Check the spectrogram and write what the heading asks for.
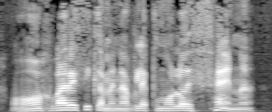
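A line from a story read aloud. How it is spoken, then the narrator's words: Grumbling. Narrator (Greek): γκρίνιαζε ο Νούλης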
